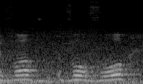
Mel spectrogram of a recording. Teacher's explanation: Porque é porque vovô, ele tem duas sílabas, então ele não pode ser monossílaba. Ele é oxítona, porque a intensidade dele maior está sendo na última e ele tem acento porque ele é terminado em O.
